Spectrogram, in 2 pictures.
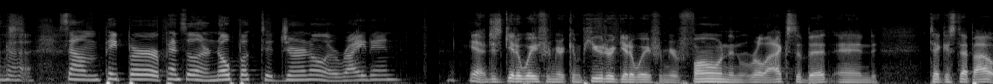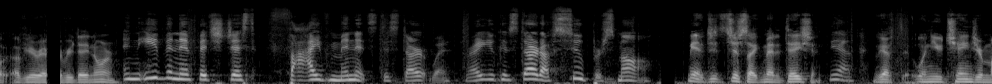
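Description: Speech with Wi-Fi interference throughout: a steady ticking about ten times a second, matching a 102.4 ms beacon period, sitting roughly 35 dB below the voice. Its fixed tenth-of-a-second rhythm separates it from mobile-phone buzz, which pulses far faster and sounds harsher. There are also three gaps at joins of encoded pieces, spaced exactly 6 s apart: after "journal or write in" at 4.27–4.39 s (125 ms), after "step out of your" at 10.39–10.54 s (144 ms), and after "start off super small" at 16.54–16.68 s (144 ms). Encoder start delay and last-frame padding left silence at each join. Unlike a packet dropout, the speech resumes exactly where it stopped, with nothing missing.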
